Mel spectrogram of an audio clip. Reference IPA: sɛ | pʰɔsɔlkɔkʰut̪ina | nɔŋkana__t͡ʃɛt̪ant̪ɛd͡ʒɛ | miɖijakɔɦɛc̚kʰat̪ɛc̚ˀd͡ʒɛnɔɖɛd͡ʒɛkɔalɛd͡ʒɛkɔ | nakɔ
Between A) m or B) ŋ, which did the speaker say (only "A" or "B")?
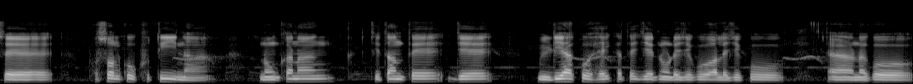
B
